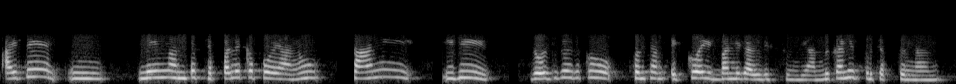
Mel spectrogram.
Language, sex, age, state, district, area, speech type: Telugu, female, 18-30, Telangana, Narayanpet, urban, conversation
